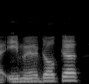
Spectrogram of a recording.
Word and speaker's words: Ime Udoka: Yeah, Ime Udoka.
